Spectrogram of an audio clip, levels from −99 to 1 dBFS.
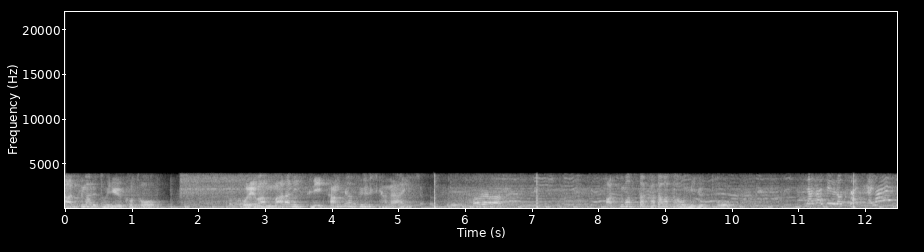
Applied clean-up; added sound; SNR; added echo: none; Tap; 4 dB; reverberation time 1.0 s.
